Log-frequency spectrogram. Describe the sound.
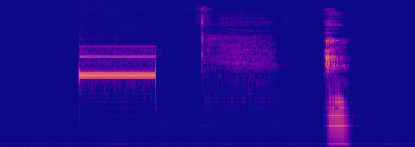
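Hotel reception answering machine gives a single steady, mid-pitched beep lasting about half a second, followed by a soft breathy sound and then a brief low vocal noise, with no words spoken.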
